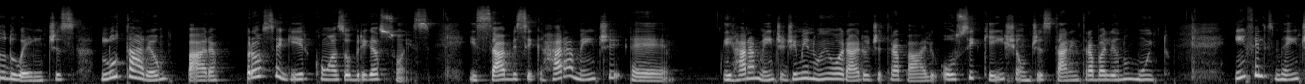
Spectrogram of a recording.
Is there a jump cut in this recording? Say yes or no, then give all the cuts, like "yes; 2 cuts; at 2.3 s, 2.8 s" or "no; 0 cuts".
no; 0 cuts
